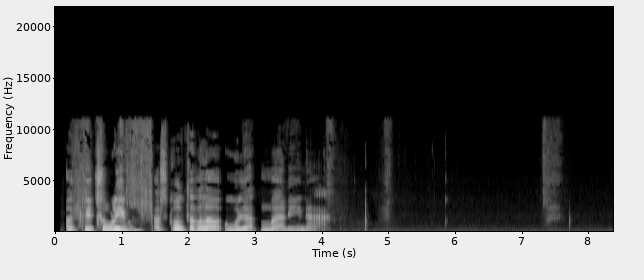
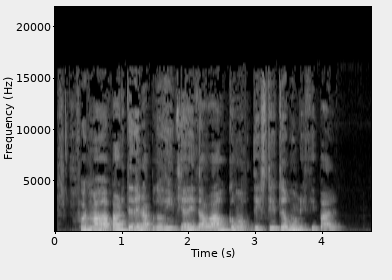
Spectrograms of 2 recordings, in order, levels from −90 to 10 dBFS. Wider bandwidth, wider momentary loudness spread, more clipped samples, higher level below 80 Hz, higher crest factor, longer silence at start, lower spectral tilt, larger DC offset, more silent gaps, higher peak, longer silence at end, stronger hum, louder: second, 11.5 kHz vs 16.5 kHz; first, 14 LU vs 9 LU; neither; about the same, -64 dBFS vs -62 dBFS; about the same, 22 dB vs 18 dB; about the same, 0.15 s vs 0.05 s; about the same, -5.5 dB/octave vs -4.5 dB/octave; neither; neither; first, -2 dBFS vs -6 dBFS; first, 4.25 s vs 0.5 s; neither; about the same, -22 LUFS vs -23 LUFS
